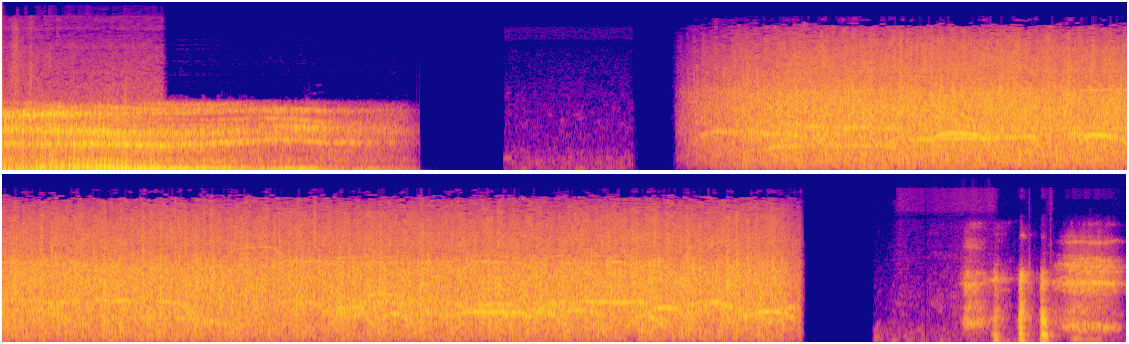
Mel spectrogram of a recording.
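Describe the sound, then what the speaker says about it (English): A crowd applause sound effect plays on a Bigfoot radio show, a dense steady wash of many hands clapping for about nine seconds, loud and alone after a low rumbling opening, followed by a few brief knocks. "Sorry for my little crowd clap."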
